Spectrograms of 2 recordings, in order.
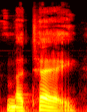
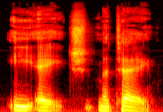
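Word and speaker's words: matteh: rod rod of authority is the word mate if you want to transliterate that into English you could probably spell it m-a-t-t-e-h mate it was interesting about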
